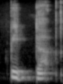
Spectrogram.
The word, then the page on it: pitta: calabrese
